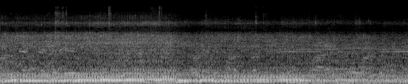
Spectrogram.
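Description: Indistinct chatter of several people talking at once, over a steady low hum.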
